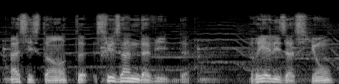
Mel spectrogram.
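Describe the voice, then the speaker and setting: A man's voice: fairly low pitch, huge pitch swings, a little slow, vocal fry. A man reading scripted closing credits as a radio announcer. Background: music.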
